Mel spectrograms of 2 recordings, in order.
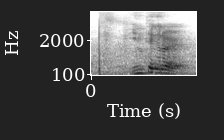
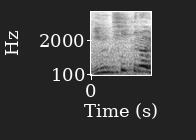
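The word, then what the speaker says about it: integral: 인테그랄 인테그랄 fx dx라고 읽어. 인티그럴 이렇게 읽지 마세요. 인티 인티그럴이 뭐야? 인테그랄로 읽으세요. 인테그랄 한국말로 쓰니까 좀 이상하네.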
